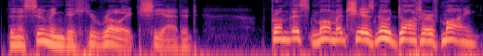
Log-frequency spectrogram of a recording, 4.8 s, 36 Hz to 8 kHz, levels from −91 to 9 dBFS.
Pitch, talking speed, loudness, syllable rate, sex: 135 Hz, 185 wpm, -18 LUFS, 5.3 syllables/s, male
